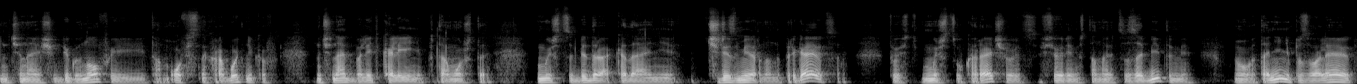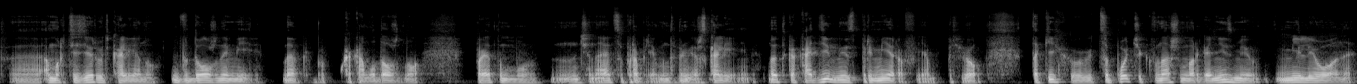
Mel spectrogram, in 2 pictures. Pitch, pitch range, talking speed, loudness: 85 Hz, 80-95 Hz, 135 wpm, -19 LUFS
